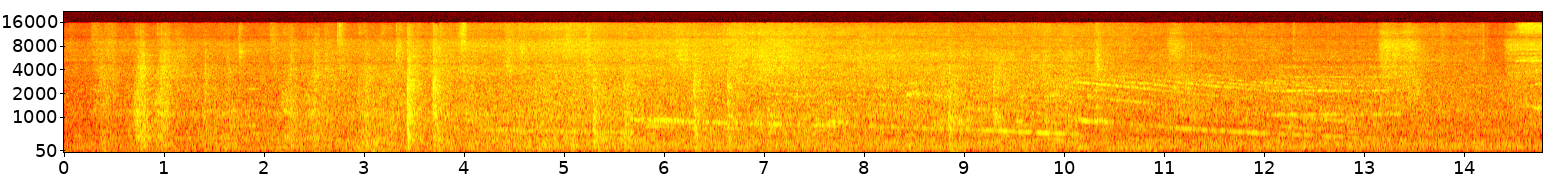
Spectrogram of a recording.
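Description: Kintetsu electric commuter train pulling into the platform and braking to a stop: wheels clack over rail joints in the first few seconds, then the motors whine, falling steadily in pitch as it slows, over a steady running rumble.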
